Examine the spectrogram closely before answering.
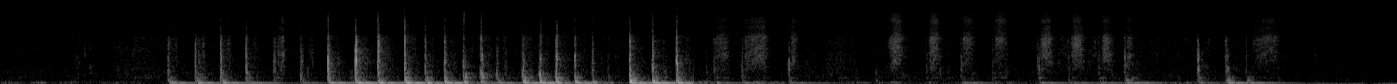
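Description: A run of short scraping and tapping strokes from hand-tool craft work. They come fast and uneven at first, then settle to about three a second, and stop near the end.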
